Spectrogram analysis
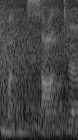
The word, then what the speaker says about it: Monsanto: Monsanto, is that how you say it?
